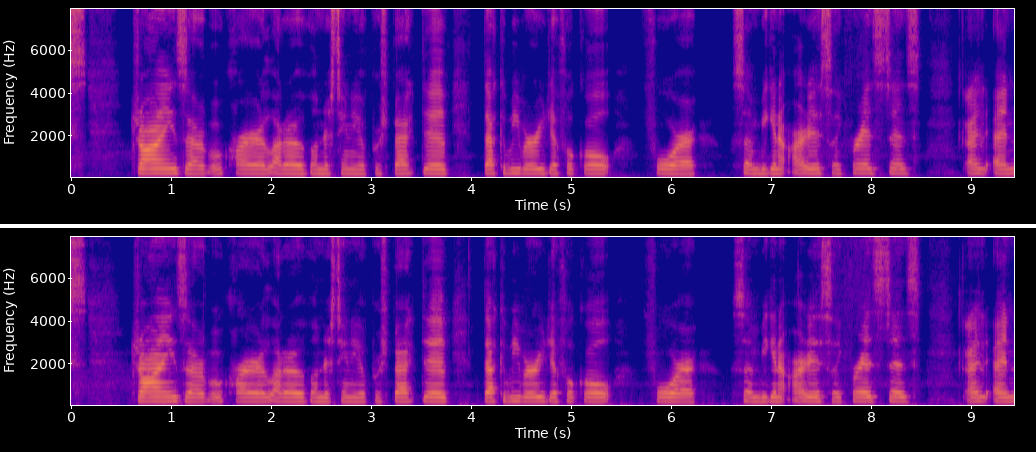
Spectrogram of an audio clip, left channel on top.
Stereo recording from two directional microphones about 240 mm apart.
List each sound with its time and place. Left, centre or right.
0.0 s speech: centre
